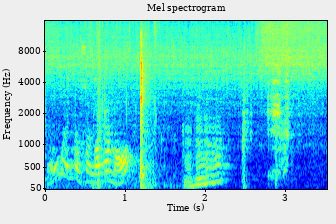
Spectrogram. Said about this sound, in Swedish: Och hör ni det välbekanta ljudet av smör som fräser i en panna. Vi gör oss redo för att slänga i brödet.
